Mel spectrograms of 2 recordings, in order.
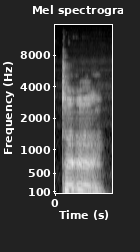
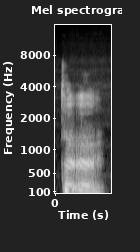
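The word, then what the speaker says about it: תָּעָה: How you pronounce it? Strong's H8582. Ta'ah. Ta'ah.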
